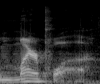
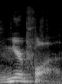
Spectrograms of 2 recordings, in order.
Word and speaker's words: mirepoix: our cut this x to Mayer pois or sorry it's mirepoix that's how you say it oh yeah these chords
